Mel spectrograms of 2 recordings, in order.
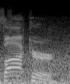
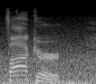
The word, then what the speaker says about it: Fokker: Shane, it's pronounced Fokker. Fokker.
